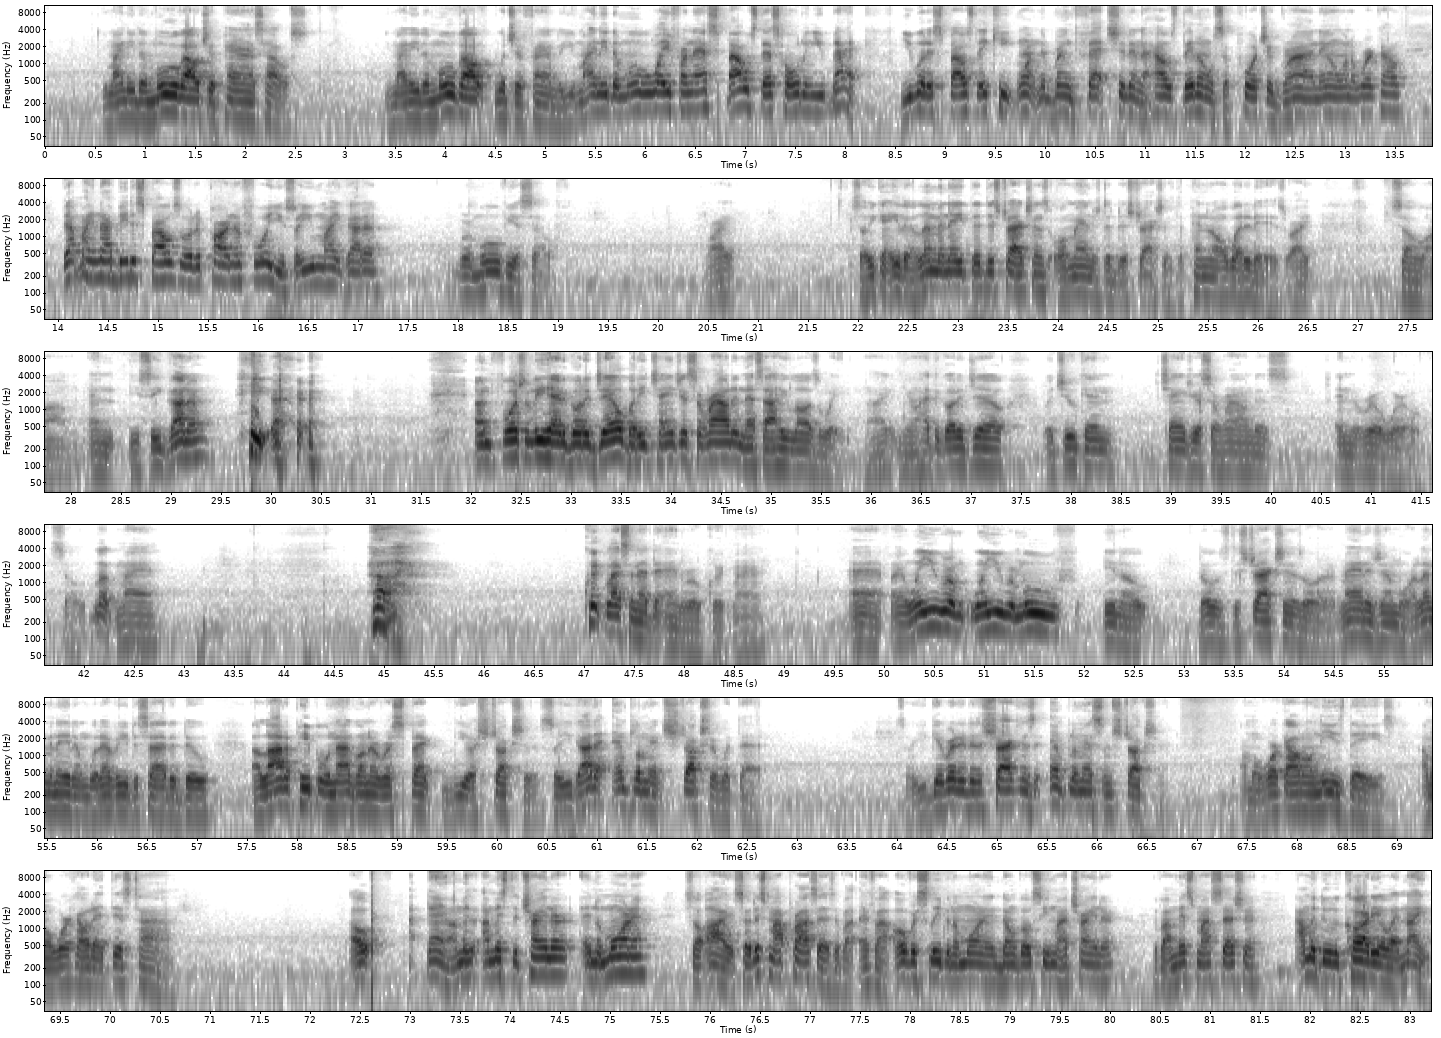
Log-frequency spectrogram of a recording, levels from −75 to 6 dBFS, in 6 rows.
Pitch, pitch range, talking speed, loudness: 115 Hz, 100-135 Hz, 190 wpm, -17 LUFS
